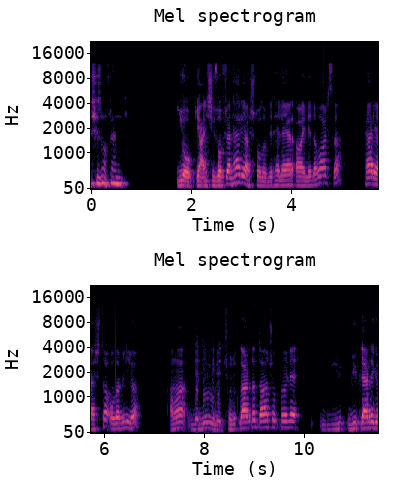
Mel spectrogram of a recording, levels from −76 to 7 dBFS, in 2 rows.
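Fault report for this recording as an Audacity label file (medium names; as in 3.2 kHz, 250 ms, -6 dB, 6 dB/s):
2.780000	2.780000	pop -18 dBFS
4.660000	4.660000	pop -23 dBFS
6.230000	6.230000	pop -22 dBFS
7.830000	8.330000	clipped -32 dBFS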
